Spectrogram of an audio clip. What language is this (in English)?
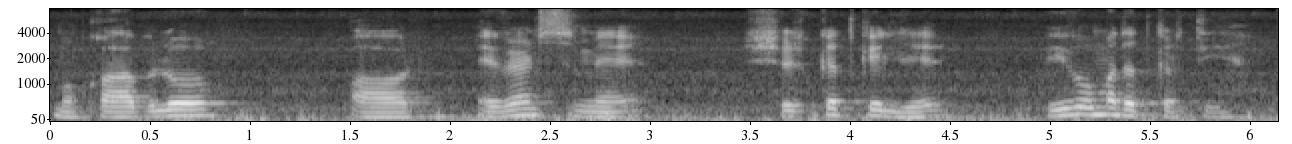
Urdu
